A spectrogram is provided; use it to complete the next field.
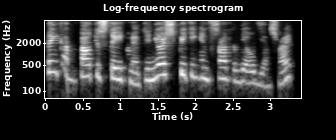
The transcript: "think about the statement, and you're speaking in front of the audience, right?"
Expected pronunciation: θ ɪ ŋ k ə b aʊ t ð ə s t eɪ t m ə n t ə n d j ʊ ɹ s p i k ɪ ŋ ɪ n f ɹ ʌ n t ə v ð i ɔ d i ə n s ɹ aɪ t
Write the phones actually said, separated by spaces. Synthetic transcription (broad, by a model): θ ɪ ŋ k ə b aʊ t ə s t eɪ t m ə n t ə n j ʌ ɹ s p i k ɪ ŋ ɪ n f ɹ ʌ n t ə v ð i ɔ d i ə n s ɹ aɪ t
